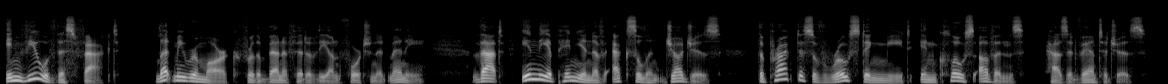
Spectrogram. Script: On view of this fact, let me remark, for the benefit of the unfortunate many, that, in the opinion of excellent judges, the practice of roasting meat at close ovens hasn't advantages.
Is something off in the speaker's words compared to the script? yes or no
yes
